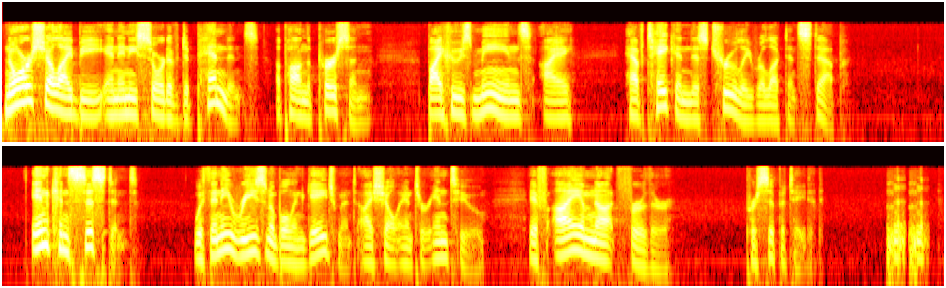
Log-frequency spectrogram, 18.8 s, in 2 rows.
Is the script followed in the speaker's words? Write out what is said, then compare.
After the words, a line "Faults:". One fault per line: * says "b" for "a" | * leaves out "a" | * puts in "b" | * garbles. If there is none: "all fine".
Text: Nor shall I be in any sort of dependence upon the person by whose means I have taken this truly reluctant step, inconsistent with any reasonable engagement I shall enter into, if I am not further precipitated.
Nor shall I be in any sort of dependence upon the person by whose means I have taken this truly reluctant step, inconsistent with any reasonable engagement I shall enter into, if I am not further precipitated.
Faults:
all fine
